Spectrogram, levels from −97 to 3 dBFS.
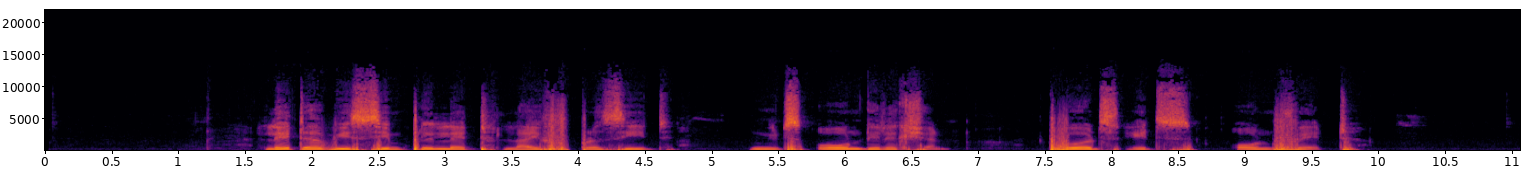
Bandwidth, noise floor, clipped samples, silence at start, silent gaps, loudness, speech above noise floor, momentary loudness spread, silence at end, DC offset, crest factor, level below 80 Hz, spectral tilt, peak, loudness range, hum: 13 kHz; -83 dBFS; under 0.1%; 1.65 s; none; -32 LUFS; 51 dB; 11 LU; 1.2 s; under 0.1%; 28 dB; -52 dBFS; -4.5 dB/octave; -6 dBFS; 3 LU; none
